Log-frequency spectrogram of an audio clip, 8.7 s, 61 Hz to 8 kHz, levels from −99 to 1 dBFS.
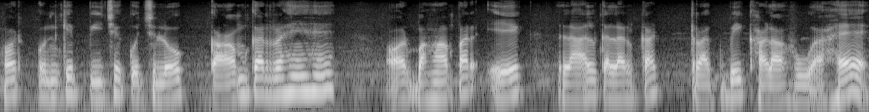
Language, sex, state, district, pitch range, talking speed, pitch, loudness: Hindi, male, Madhya Pradesh, Katni, 110-140 Hz, 145 wpm, 125 Hz, -21 LUFS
